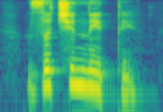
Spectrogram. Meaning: to close, to shut, to lock (:a door, a window)
- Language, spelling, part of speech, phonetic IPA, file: Ukrainian, зачинити, verb, [zɐt͡ʃeˈnɪte], Uk-зачинити.ogg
